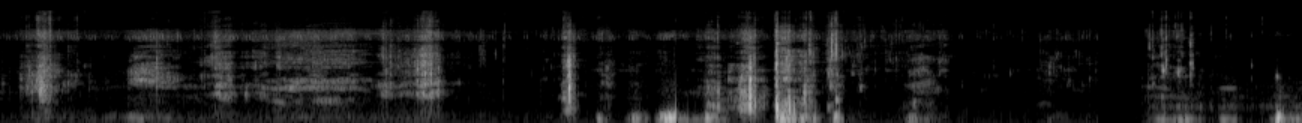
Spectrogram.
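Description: Loose pebbles crunching and scraping in short, irregular bursts as a person shifts and stands up on a stony shore. The sound is faint.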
